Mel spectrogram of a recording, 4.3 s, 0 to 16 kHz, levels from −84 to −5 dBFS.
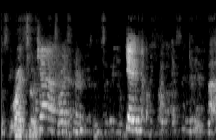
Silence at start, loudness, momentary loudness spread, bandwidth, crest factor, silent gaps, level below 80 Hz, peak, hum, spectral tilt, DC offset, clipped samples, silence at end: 0.05 s; -23 LUFS; 26 LU; 11 kHz; 26 dB; none; -68 dBFS; -2 dBFS; none; -4.5 dB/octave; under 0.1%; under 0.1%; 0 s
